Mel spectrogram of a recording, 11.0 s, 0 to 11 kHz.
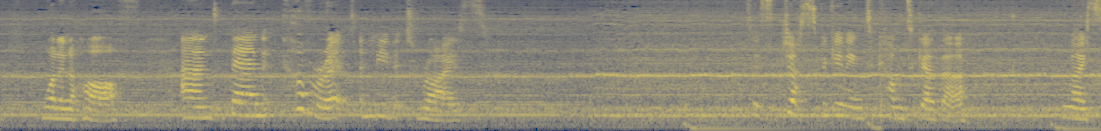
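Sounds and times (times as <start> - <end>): stand mixer kneading dough: 0.0 - 11.0.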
